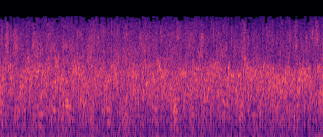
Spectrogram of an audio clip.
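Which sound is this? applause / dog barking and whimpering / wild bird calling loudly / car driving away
applause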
